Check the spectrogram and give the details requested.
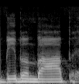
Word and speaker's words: bibimbap: bibimbap. She was saying, like a P bibimbap. instead of a B.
